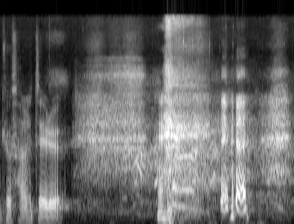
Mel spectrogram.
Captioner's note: laughs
